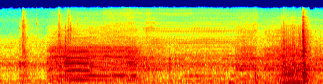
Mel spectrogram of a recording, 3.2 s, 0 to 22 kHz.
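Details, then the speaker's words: Sharp VC-H972 VHS VCR, bought new around 1996–97 and sat about 20 years, fails to complete a loading cycle: whirring loading motor with gear chatter and clicks labouring through its load; worm gear slipping on the loading motor shaft. "Oh, finished that time. Not quite. Maybe the loading motor is slipping."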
